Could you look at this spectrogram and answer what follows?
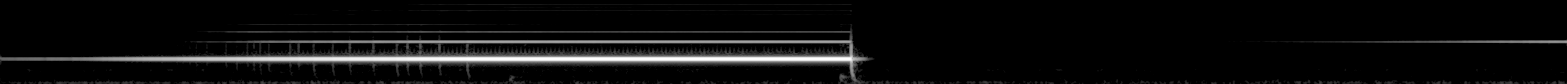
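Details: Online hyperacusis hearing test through calibrated headphones, testing each ear for the lowest discomfort level: a steady pure tone grows louder, cuts off, then a higher tone rises after silence; loudness discomfort level test tones.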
